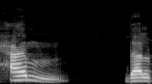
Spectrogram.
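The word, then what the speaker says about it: حمد: রব্বিলাকাল হাদি মিম জরবে হা মিম জবর হাম হাম এই হার আওয়াজটা গলার ভিতর থেকে চিকুন করে আনতে হবে হাম লাকাল হাম দাল পেশ দু হামদু লাকাল হামদু ইয়া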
